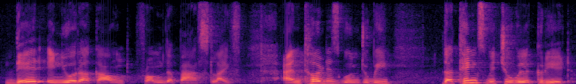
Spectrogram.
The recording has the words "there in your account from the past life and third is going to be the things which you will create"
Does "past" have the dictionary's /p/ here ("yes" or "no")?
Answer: yes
